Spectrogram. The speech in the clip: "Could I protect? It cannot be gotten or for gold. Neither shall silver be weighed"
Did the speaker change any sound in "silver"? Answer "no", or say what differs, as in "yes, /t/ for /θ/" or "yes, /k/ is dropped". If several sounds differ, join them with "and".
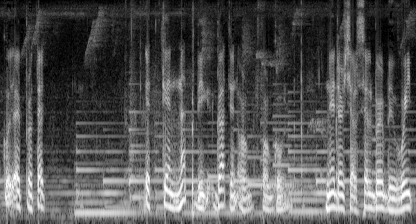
yes, /b/ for /v/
